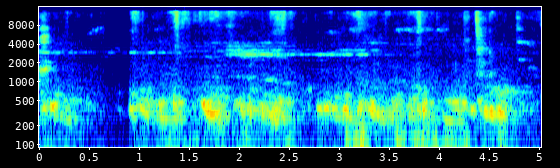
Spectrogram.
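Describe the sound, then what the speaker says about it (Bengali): A male pigeon coos in low, throaty, rolling phrases, repeated almost continuously at close range. "এটা একটা নর কবুতর খুব সুন্দর কবুতর"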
